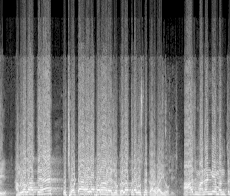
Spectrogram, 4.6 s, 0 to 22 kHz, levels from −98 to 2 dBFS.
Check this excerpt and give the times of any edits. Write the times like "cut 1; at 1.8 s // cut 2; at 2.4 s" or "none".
cut 1; at 3.5 s

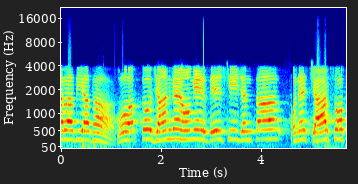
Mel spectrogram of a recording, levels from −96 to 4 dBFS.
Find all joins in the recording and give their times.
cut 1; at 1.0 s // cut 2; at 4.5 s

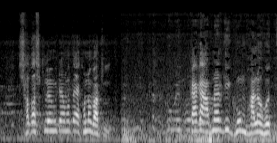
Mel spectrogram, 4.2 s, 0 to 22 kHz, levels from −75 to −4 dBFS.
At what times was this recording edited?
cut 1; at 1.8 s

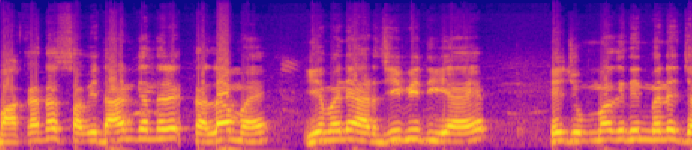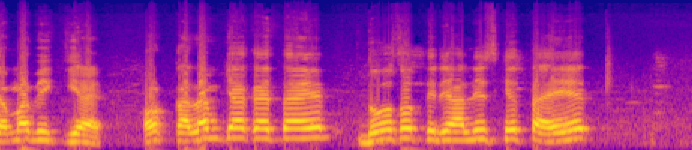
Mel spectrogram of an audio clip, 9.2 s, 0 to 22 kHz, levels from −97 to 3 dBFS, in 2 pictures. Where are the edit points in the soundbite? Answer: cut 1; at 1.9 s // cut 2; at 6.9 s

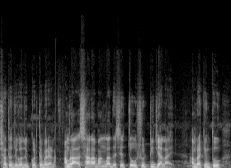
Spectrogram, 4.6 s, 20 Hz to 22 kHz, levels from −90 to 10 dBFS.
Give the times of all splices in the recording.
cut 1; at 1.2 s

